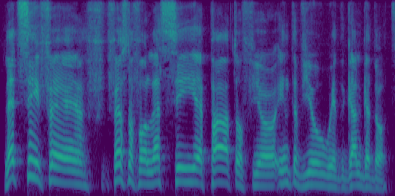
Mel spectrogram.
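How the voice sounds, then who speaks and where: A man with a Palestinian accent hosting a TV interview, asking questions haltingly and searching for words. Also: fairly high pitch, a little mellow.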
